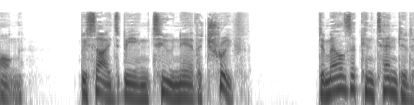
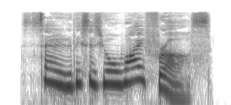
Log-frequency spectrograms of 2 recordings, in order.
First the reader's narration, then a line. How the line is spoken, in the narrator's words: said Ruth sweetly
